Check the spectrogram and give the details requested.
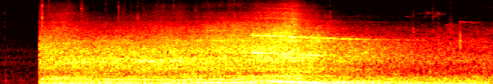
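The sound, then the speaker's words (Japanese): Steady roadside traffic noise on a road with separate lanes for cars, bicycles and pedestrians, with a car passing by, a broad engine and tire roar swelling to a peak midway then easing off. No one speaks. “車専用自転車専用歩行者専用と道があるようです”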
